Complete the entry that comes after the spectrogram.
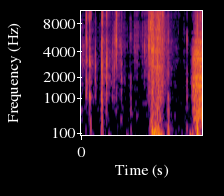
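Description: Sticky tape being ripped off a wall: a few quick crackling tugs, then two longer, loud, harsh tearing rasps. No voices are heard.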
